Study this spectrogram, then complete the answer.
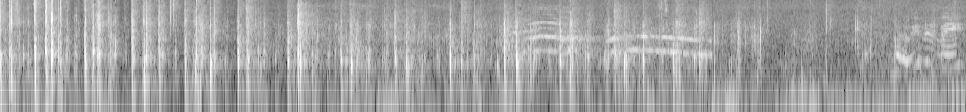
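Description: Horse hooves clip-clop at a steady walking pace, with mares nearby, close and fairly loud under frequent talking; a short animal call briefly overlaps near the end.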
